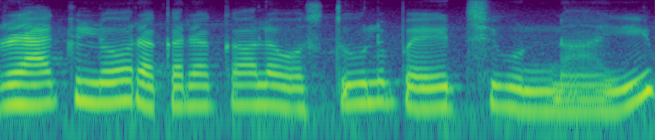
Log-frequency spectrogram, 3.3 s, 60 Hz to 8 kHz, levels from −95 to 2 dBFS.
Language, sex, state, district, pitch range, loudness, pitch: Telugu, female, Telangana, Mahabubabad, 185-210 Hz, -18 LUFS, 200 Hz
